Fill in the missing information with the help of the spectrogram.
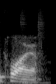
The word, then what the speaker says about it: Plaia: Lou Plaia.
